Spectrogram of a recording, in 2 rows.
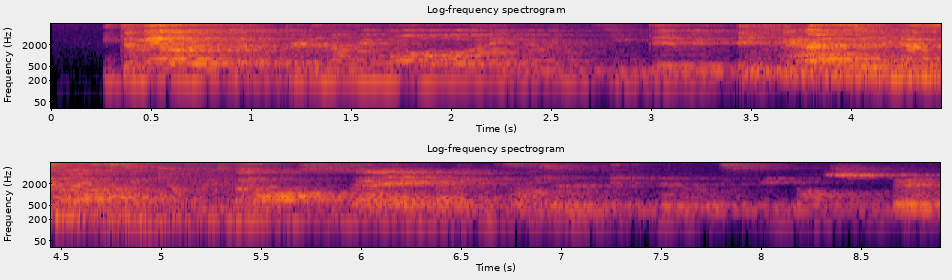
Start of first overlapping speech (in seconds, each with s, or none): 3.6 s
